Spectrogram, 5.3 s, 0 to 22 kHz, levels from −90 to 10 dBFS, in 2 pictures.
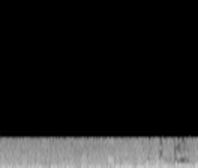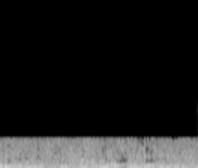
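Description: Echo leak at 2.34 to 2.42 s and 4.06 to 4.2 s in this speech: a delayed copy of the voice returns about 270 ms late, about 5 dB under the speech the first time and as loud as it the second, likely from a loudspeaker echo the canceller missed. Speech suppressed in double talk at 2.35 to 2.52 s and 4.25 to 4.34 s: the talker dips by about 5 dB while both sides overlap, likely as the canceller turns down both its talker and the echo.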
